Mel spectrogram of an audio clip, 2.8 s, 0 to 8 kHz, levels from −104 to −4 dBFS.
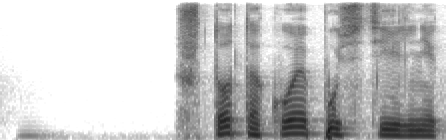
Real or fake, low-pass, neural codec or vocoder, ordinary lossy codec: real; 7.2 kHz; none; none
